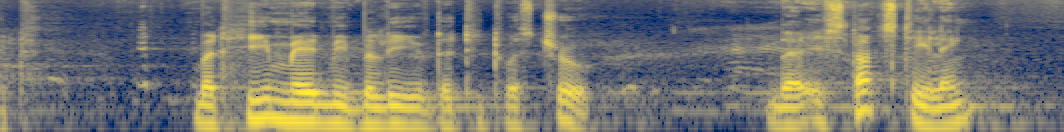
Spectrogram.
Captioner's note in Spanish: risas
